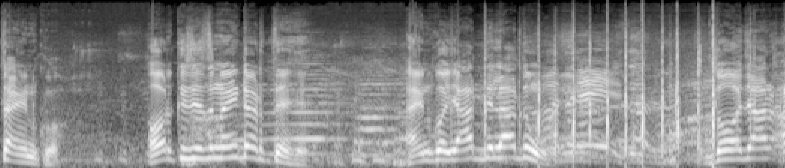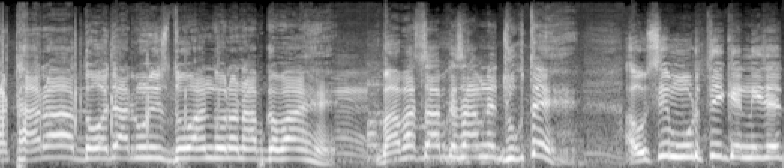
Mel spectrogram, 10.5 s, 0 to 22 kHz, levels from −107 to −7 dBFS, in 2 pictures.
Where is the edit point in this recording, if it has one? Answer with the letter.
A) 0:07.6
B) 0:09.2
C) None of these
A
